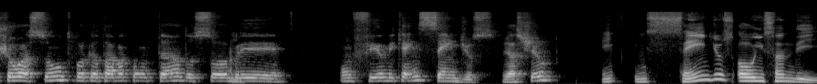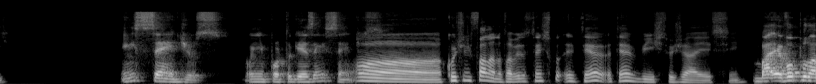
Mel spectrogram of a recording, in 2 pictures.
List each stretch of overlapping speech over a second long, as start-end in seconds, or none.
none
